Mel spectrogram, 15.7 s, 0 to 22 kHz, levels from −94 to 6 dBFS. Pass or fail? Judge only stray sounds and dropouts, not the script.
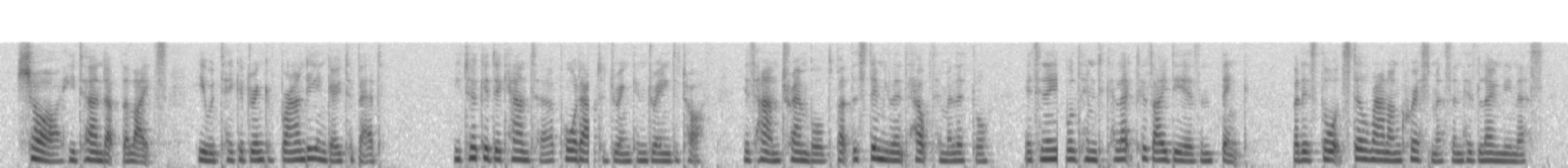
fail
